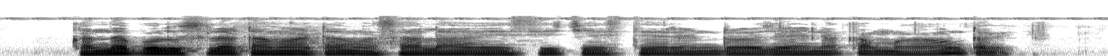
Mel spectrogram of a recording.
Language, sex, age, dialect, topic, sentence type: Telugu, male, 31-35, Telangana, agriculture, statement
